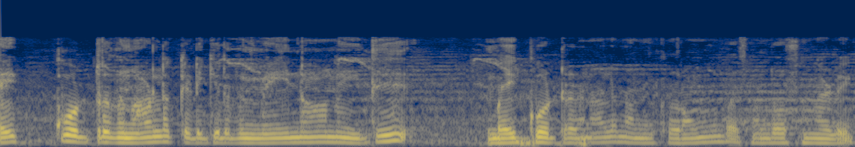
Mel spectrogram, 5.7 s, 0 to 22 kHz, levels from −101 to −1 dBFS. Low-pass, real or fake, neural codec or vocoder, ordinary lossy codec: none; fake; codec, 16 kHz, 16 kbps, FreqCodec, larger model; none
